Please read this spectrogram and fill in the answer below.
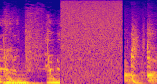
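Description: Music with a heavy bass beat and sung voice for about the first second, then a burst of flat static hiss for about a second that cuts off abruptly as disco music begins at the end.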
